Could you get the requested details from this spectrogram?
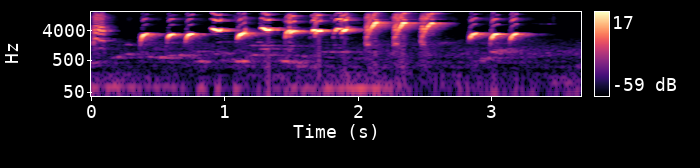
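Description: Lesser green leafbird pouring out a fast run of bright, slurred chirps and whistles, high and varied, in quick bursts with brief pauses; nothing else heard.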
